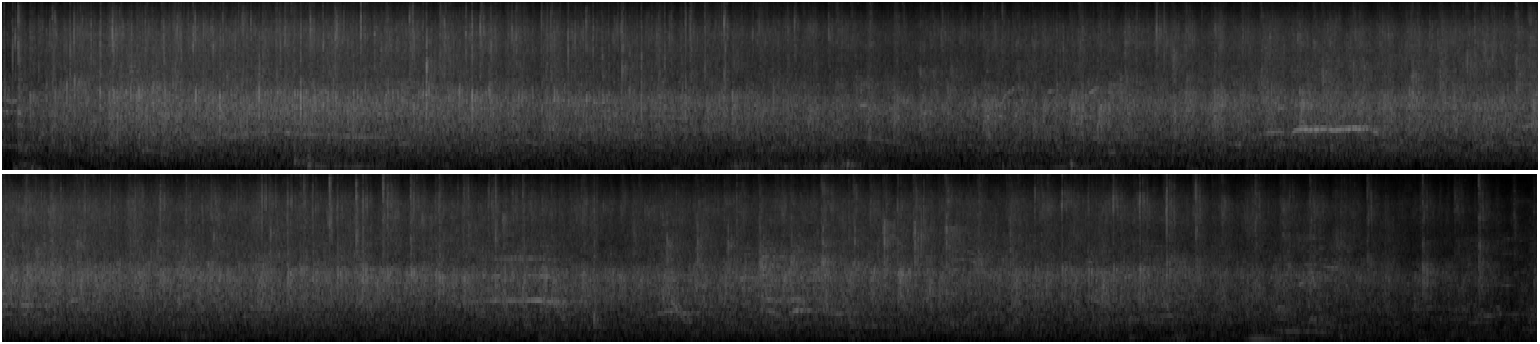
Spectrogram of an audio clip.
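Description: Concert audience applauding in a large hall. The applause breaks out suddenly as a school band's piece ends and carries on steadily, easing slightly near the end, with a few voices calling out among it.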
